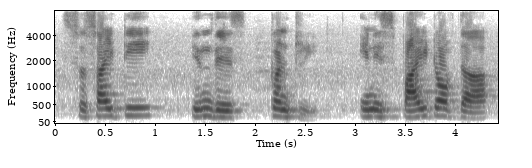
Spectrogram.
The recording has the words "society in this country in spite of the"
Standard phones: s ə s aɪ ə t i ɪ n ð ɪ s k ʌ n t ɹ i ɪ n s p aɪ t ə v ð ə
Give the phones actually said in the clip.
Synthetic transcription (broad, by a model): s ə s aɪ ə t i ɪ n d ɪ s k ʌ n t ɹ i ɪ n s p aɪ t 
